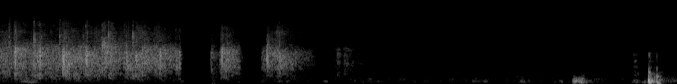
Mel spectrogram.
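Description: Applause from an audience at the opening session of a conference rings out densely for about two seconds. Two shorter bursts of clapping follow, then a near-quiet room with a few faint handling bumps.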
